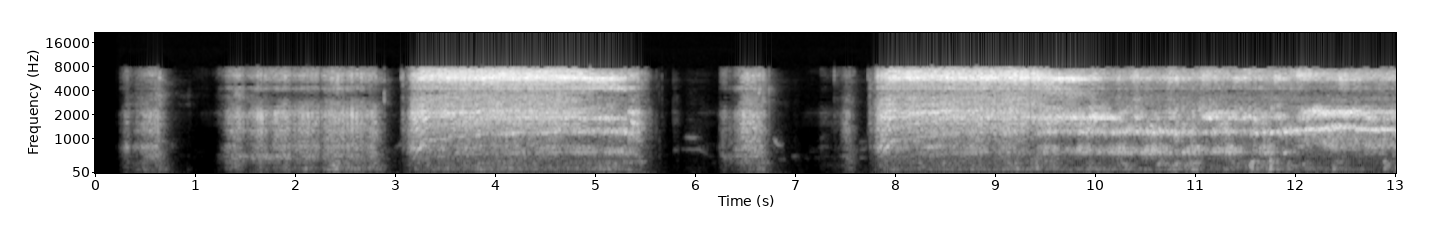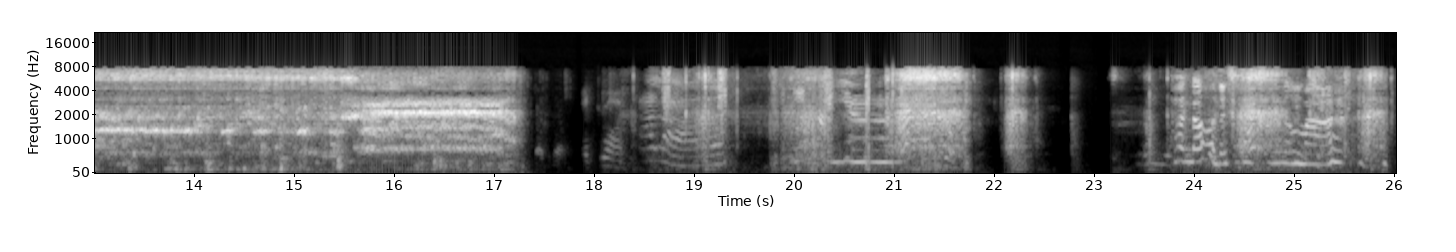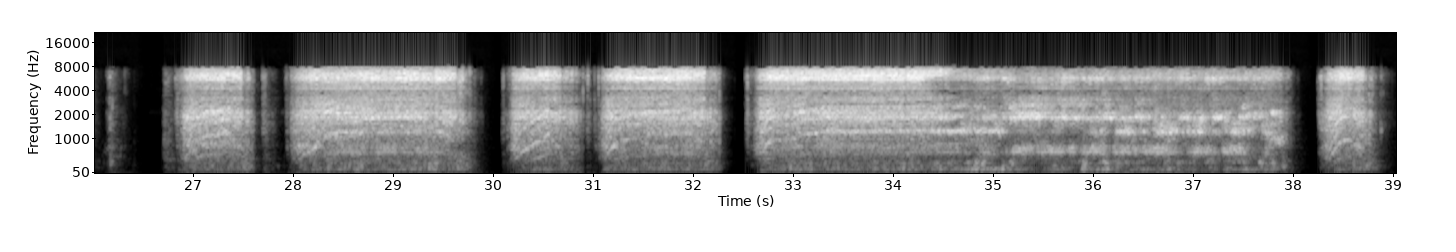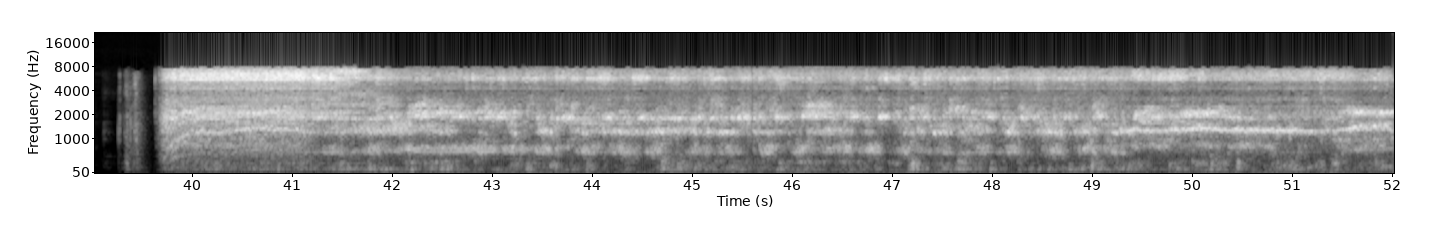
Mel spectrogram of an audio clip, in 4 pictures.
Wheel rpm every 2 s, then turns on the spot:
10, 80, 90, 50, 160, 160, 160, 160, 30, 10, 30, 10, 10, 50, 100, 70, 120, 160, 120, 50, 160, 160, 160, 160, 160, 160.
0-2 4-6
